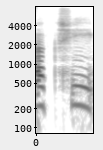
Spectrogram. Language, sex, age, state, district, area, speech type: Malayalam, other, 45-60, Kerala, Kozhikode, urban, read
